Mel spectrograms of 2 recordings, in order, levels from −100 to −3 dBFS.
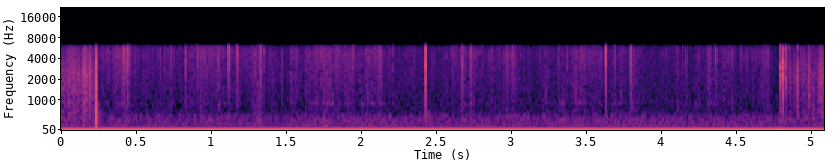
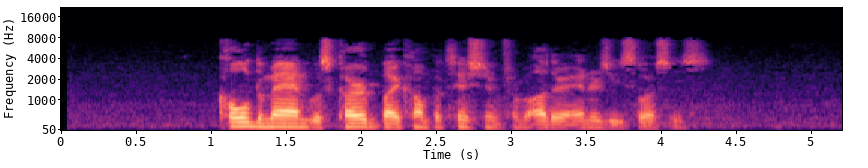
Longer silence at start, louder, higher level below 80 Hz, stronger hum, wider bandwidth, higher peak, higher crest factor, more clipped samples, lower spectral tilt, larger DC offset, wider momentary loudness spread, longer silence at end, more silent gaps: second, 0 s vs 1.05 s; second, -47 LUFS vs -19 LUFS; second, -66 dBFS vs -60 dBFS; neither; first, 15.5 kHz vs 7.8 kHz; second, -8 dBFS vs 0 dBFS; first, 40 dB vs 20 dB; neither; second, -2 dB/octave vs -6.5 dB/octave; first, 2% vs under 0.1%; about the same, 14 LU vs 15 LU; second, 0 s vs 0.95 s; neither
